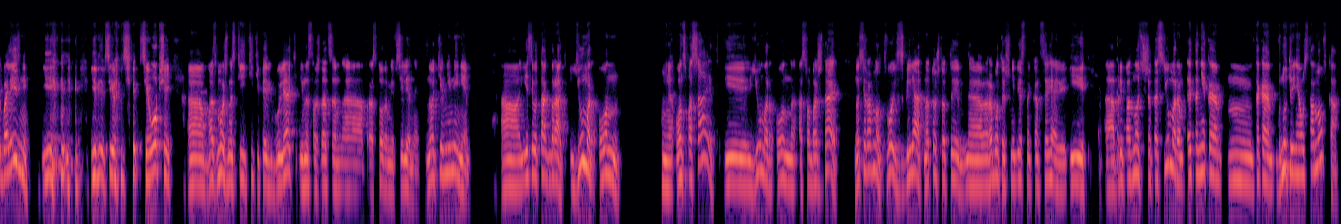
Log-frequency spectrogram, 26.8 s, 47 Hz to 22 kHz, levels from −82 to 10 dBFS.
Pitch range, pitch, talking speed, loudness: 140-180 Hz, 155 Hz, 130 wpm, -24 LUFS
